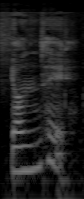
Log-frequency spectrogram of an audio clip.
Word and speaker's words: 연세: 노인, 연세는 연세, 그래 연세, 네 연세가 있죠. 한자어는 원래 로인과 연세로 발음해야 하는데 얘는 노로 발음하고 얘는 이응 연세로 발음하잖아요.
